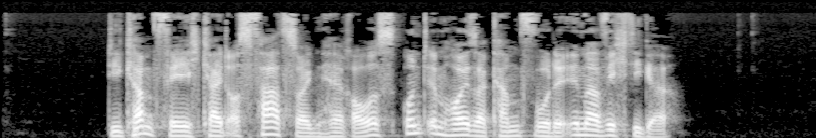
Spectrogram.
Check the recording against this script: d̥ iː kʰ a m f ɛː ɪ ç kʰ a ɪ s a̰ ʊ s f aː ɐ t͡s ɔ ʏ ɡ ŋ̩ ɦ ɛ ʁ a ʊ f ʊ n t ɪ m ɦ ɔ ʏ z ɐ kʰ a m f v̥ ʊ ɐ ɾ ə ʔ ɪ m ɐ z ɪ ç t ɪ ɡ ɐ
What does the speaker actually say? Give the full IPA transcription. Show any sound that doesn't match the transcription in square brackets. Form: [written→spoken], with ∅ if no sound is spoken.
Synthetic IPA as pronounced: d̥ iː kʰ a m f ɛː ɪ ç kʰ a ɪ [s→t] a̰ ʊ s f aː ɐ t͡s ɔ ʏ ɡ ŋ̩ ɦ ɛ ʁ a ʊ [f→s] ʊ n t ɪ m ɦ ɔ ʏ z ɐ kʰ a m f v̥ ʊ ɐ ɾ ə ʔ ɪ m ɐ [z→v] ɪ ç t ɪ ɡ ɐ

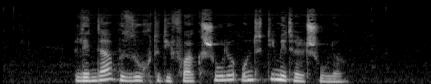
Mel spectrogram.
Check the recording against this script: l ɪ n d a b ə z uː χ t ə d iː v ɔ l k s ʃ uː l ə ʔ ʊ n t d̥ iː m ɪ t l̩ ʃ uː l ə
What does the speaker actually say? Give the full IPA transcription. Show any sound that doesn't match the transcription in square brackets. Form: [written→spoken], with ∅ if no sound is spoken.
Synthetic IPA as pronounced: l ɪ n d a b ə z uː [χ→x] t ə d iː [v→f] ɔ l k s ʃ uː l ə ʔ ʊ n t d̥ iː m ɪ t l̩ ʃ uː l ə

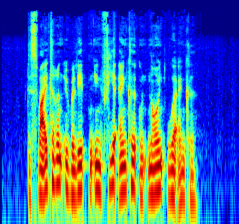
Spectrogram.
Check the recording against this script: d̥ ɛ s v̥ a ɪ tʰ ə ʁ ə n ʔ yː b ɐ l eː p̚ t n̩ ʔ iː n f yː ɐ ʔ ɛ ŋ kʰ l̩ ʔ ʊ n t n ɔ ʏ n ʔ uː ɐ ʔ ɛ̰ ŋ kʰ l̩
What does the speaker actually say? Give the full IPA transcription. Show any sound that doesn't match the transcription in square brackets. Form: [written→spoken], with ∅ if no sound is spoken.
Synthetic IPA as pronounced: d̥ ɛ s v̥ a ɪ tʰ ə ʁ ə n ʔ yː b ɐ l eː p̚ t n̩ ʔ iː n f [yː→iː] ɐ ʔ ɛ ŋ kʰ l̩ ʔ ʊ n t n ɔ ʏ n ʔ uː ɐ ʔ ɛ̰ ŋ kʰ l̩

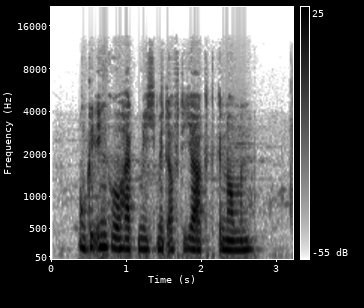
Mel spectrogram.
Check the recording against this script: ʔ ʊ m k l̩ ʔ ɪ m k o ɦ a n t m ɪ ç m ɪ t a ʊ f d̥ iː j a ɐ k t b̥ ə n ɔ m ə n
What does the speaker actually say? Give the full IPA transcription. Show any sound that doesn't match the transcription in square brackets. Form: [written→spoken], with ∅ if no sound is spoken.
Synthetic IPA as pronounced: ʔ ʊ [m→ŋ] k l̩ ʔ ɪ [m→ŋ] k o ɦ a [n→∅] t m ɪ ç m ɪ t a ʊ f d̥ iː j a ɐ k t [b̥→ɡ̥] ə n ɔ m ə n

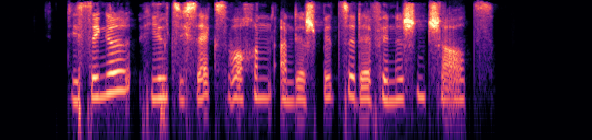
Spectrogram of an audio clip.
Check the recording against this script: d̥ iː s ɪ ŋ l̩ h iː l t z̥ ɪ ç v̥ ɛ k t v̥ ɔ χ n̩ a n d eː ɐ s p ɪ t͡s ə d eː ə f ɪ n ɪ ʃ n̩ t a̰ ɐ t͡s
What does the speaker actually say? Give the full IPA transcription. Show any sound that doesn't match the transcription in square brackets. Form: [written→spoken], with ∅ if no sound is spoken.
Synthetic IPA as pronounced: d̥ iː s ɪ ŋ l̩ h iː l t z̥ ɪ ç [v̥→z̥] ɛ k [t→s] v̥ ɔ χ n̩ a n d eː ɐ [s→ʃ] p ɪ t͡s ə d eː [ə→ɐ] f ɪ n ɪ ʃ n̩ [t→t͡ʃ] a̰ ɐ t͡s

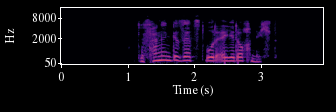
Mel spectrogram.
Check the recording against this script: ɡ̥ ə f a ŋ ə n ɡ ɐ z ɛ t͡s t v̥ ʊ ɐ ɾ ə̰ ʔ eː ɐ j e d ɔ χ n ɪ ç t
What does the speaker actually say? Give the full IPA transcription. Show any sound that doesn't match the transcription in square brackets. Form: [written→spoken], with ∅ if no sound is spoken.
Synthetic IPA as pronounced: ɡ̥ ə f a ŋ ə n ɡ [ɐ→ə] z ɛ t͡s t v̥ ʊ ɐ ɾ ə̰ ʔ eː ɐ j e d ɔ χ n ɪ ç t

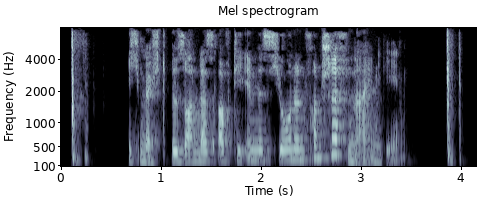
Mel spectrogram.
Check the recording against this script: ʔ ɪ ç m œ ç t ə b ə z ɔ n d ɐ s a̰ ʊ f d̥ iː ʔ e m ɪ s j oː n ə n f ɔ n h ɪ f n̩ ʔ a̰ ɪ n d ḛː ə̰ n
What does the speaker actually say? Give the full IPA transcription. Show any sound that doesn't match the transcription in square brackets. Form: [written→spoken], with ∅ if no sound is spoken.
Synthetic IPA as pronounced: ʔ ɪ ç m œ ç t ə b ə z ɔ n d ɐ s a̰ ʊ f d̥ iː ʔ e m ɪ s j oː n ə n f ɔ n [h→ʃ] ɪ f n̩ ʔ a̰ ɪ n [d→ɡ] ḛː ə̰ n

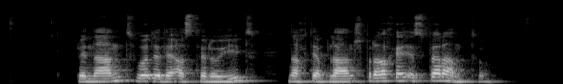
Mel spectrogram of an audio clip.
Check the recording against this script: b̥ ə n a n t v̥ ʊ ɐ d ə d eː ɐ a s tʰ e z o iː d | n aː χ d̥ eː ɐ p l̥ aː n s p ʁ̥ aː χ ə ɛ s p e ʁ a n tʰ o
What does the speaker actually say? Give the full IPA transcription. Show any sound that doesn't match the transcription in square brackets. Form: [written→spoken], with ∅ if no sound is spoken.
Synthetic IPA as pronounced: b̥ ə n a n t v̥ ʊ ɐ d ə d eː ɐ a s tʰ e [z→ʁ] o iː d | n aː χ d̥ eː ɐ p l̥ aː n [s→ʃ] p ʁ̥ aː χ ə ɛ s p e ʁ a n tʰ o

